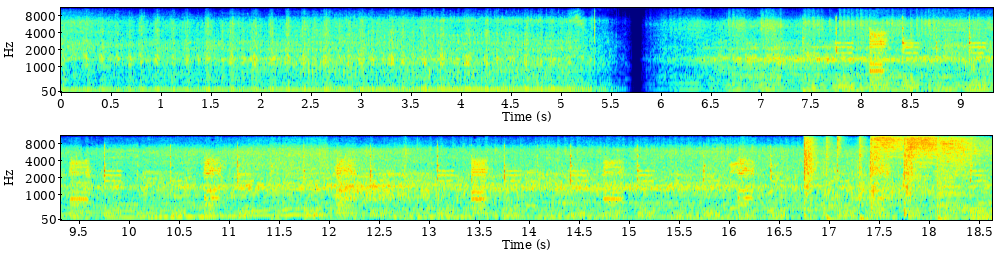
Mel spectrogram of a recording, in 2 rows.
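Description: Yamaha 600 snowmobile engine running steadily under way. About five and a half seconds in the sound cuts off abruptly, and background music takes over for the rest.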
